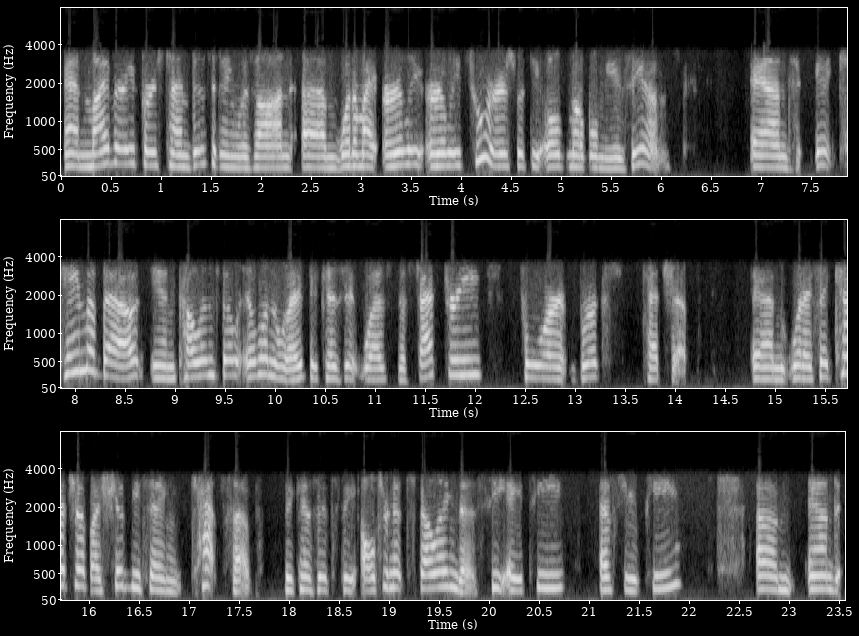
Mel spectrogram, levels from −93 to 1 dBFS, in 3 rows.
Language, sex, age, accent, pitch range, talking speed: English, female, 50-69, American, 210-265 Hz, 135 wpm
